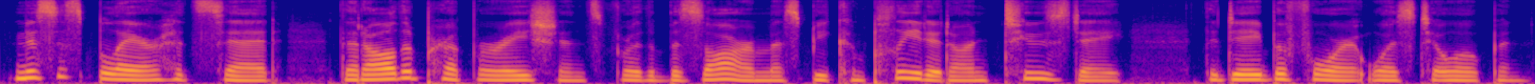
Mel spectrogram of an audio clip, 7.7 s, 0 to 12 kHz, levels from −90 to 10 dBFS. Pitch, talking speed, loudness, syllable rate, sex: 185 Hz, 180 wpm, -17 LUFS, 4.9 syllables/s, female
